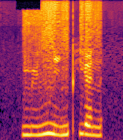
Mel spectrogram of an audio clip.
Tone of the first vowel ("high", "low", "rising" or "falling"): rising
